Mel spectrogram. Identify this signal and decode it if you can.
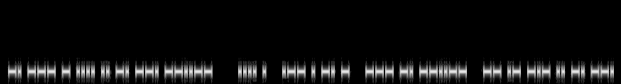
Morse code, heard as a keyed tone, about 50 wpm, 600 Hz. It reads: NOTHING, HE WENT ON, MAKING
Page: Never 49wpm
